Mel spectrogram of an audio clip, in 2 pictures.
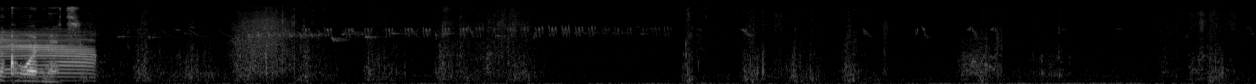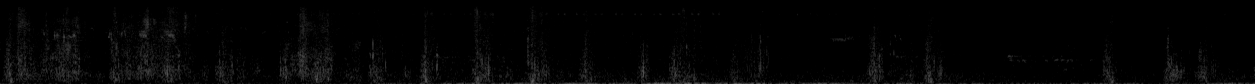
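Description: Footsteps rustle through tall grass and brush.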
